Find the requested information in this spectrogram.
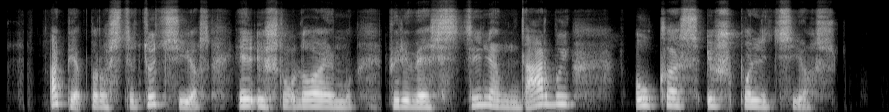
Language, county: Lithuanian, Vilnius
